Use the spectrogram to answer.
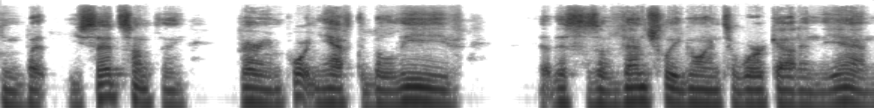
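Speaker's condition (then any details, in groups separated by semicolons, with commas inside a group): No condition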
